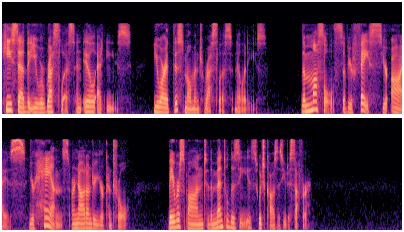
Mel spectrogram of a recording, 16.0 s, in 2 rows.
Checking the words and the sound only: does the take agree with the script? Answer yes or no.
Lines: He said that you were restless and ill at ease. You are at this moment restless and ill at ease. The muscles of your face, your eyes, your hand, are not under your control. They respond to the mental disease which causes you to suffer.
no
